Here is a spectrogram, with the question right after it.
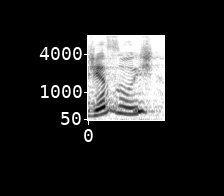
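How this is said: The final s is a hushing 'sh' sound. "eu falo Jesus. Aí, chiou"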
